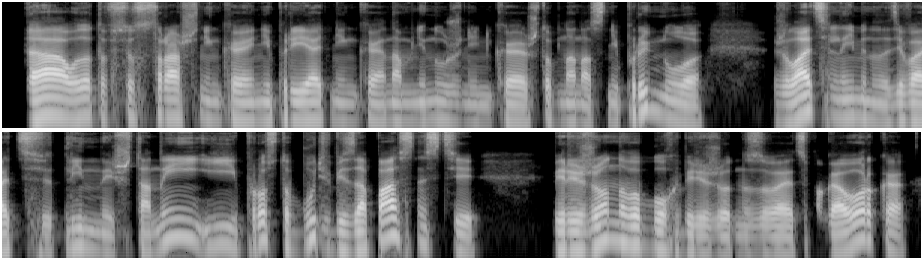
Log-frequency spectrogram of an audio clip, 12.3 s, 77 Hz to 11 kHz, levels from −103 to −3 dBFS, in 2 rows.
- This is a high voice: No, low, 110 Hz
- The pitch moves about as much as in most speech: Yes, average, 3.6 semitones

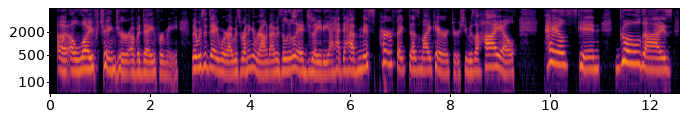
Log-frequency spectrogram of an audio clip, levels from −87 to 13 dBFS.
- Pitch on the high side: Yes, high, 205 Hz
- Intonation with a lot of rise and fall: No, average, 4.3 semitones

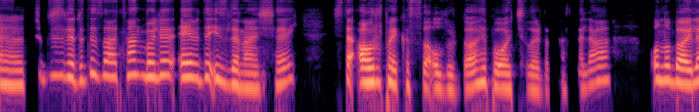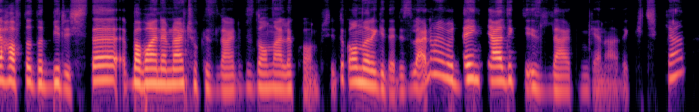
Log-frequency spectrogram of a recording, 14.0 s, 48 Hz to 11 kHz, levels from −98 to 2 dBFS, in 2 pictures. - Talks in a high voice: Yes, high, 195 Hz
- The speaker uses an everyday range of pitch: No, wide, 6.6 semitones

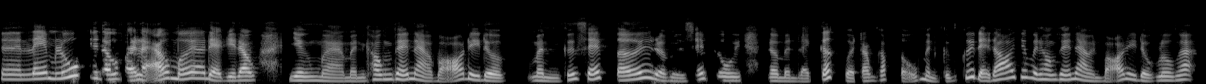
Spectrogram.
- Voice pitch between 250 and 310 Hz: No, high, 215 Hz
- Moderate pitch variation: No, wide, 6.5 semitones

